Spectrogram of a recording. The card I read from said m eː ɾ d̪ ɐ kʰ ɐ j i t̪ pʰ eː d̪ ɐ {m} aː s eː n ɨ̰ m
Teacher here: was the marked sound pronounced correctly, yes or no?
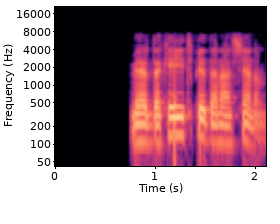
no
